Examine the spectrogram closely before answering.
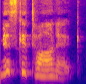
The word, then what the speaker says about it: Miskatonic: Yeah, so Miskatonic, did I pronounce that right?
